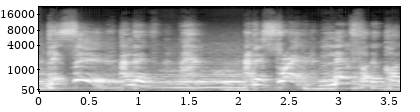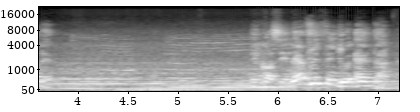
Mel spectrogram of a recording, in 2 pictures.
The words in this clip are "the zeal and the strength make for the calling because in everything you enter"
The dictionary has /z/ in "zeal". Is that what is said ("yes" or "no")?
no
